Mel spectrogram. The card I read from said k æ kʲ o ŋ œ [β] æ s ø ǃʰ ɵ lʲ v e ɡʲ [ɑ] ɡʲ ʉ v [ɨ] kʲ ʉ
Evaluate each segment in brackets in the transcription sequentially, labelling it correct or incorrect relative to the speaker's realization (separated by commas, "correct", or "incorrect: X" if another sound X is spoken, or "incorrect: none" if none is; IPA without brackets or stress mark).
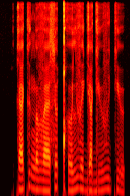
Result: incorrect: v, correct, incorrect: i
